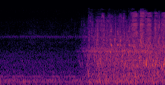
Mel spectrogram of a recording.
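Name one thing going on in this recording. A whooshing magical rush swells up.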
